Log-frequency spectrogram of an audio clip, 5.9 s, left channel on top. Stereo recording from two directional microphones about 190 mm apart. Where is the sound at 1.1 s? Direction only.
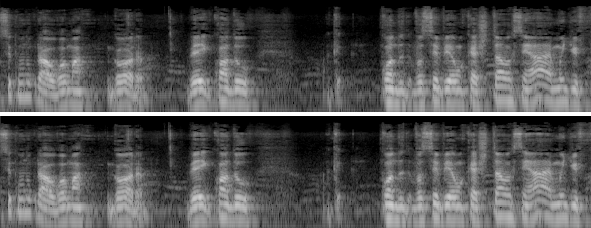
25° right (ahead or behind).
